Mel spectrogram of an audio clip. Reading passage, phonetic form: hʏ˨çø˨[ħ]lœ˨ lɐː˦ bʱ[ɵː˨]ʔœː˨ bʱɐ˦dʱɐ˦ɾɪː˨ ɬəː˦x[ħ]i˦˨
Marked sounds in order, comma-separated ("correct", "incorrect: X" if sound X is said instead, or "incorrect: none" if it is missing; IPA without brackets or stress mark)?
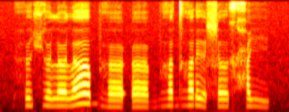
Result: incorrect: none, incorrect: œː˨, correct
